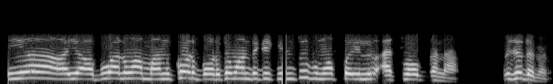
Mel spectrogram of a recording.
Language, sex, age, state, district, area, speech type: Santali, male, 18-30, West Bengal, Purba Bardhaman, rural, conversation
